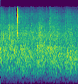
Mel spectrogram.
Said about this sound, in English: Yes, go ahead, clap for Jesus if you're clapping.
